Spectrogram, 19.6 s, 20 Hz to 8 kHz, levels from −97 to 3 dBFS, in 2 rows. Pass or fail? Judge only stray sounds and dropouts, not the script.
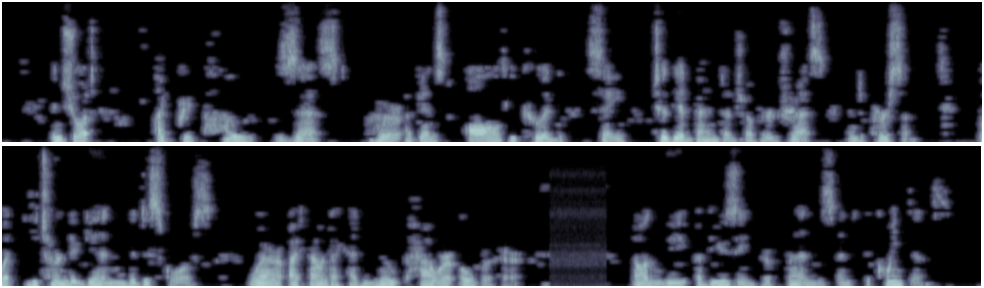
pass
